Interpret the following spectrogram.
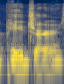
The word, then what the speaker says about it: Pager: She said her last name is pronounced like old time early 2000s beeper pager.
